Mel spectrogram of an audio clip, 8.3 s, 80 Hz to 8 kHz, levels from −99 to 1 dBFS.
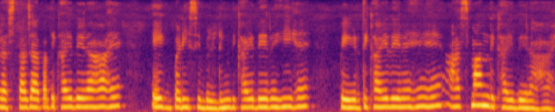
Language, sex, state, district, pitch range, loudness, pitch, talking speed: Hindi, female, Chhattisgarh, Bilaspur, 210-230 Hz, -14 LUFS, 220 Hz, 180 wpm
